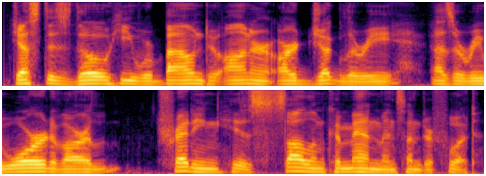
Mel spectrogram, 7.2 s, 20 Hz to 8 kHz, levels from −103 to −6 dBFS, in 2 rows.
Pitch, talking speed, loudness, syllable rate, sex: 110 Hz, 175 wpm, -18 LUFS, 4.9 syllables/s, male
